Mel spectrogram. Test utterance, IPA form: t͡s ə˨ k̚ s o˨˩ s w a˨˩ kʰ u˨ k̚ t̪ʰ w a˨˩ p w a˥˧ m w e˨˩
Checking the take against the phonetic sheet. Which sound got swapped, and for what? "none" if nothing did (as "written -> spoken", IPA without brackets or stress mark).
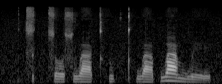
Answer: none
